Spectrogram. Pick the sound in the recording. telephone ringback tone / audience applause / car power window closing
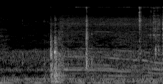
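car power window closing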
